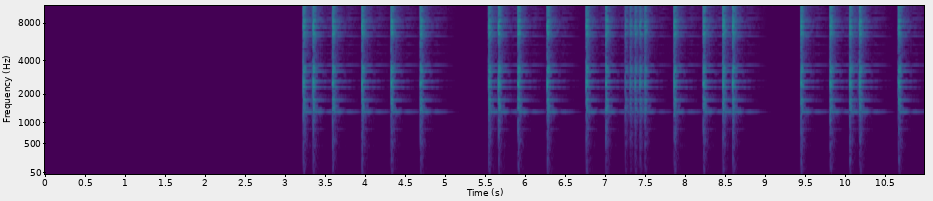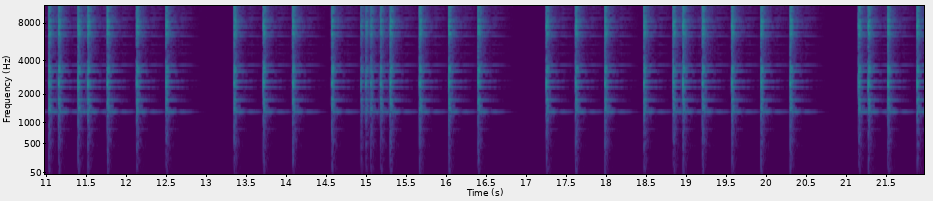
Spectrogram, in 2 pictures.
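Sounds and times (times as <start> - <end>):
percussion: 3.2 - 21.9.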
